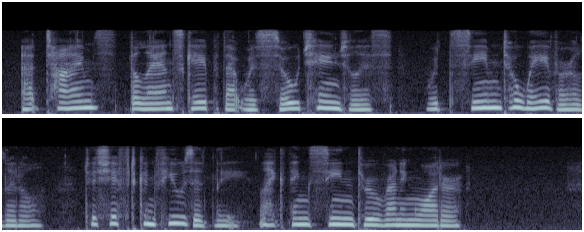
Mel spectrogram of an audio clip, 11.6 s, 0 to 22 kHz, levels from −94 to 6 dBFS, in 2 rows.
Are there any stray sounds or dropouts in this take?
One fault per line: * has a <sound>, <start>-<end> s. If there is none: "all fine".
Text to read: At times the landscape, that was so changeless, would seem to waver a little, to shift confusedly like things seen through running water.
all fine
